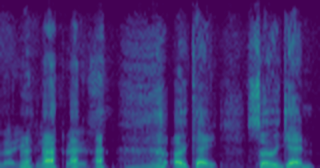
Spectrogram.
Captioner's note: laughs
